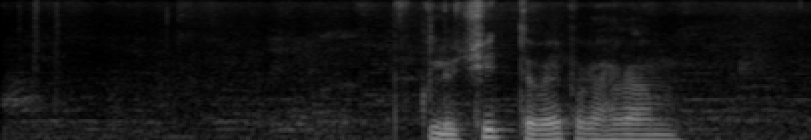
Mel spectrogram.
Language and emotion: Russian, neutral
